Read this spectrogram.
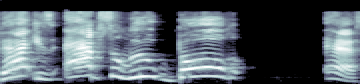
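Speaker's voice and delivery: mock very slow, loud, high, drawn-out old-lady yell. Retelling a fan's reaction to a foul call on a plane: imitating an old southern lady screaming. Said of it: "old Southern lady just screams".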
